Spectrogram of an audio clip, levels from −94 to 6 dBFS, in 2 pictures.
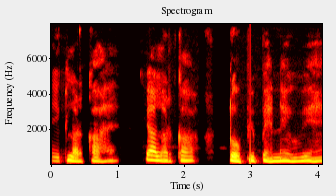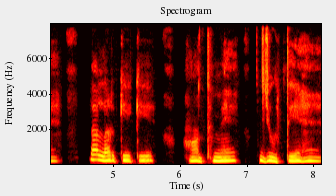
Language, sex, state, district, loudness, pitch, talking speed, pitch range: Hindi, female, Bihar, Jamui, -21 LUFS, 215 Hz, 120 wpm, 200-235 Hz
